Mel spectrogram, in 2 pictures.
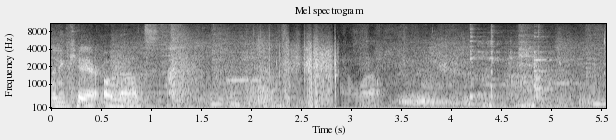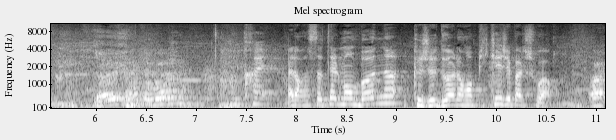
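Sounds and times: murmur of restaurant voices: 0.0 - 11.0.

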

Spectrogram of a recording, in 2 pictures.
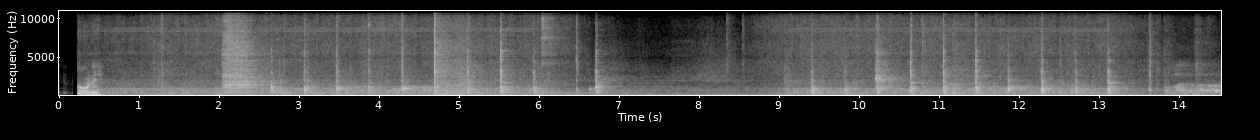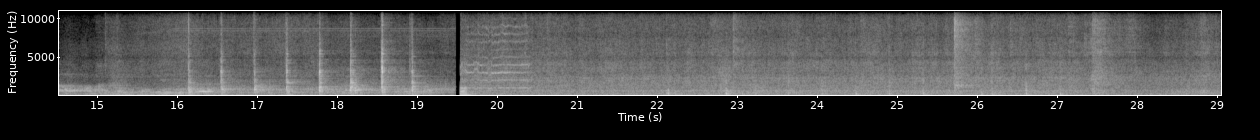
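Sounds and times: feeder machine running: 15.2 - 27.4.

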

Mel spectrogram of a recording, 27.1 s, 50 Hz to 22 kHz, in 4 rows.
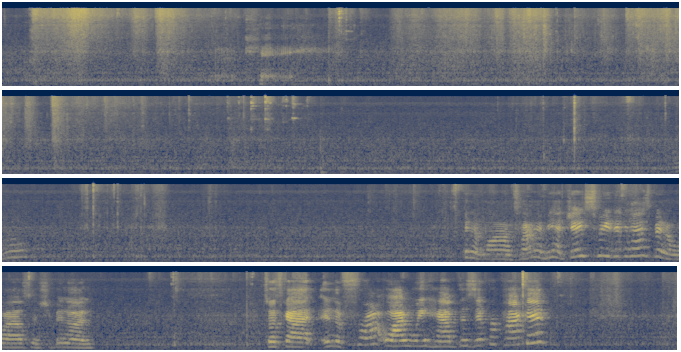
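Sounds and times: steady low hum: 0.0 - 27.0
handbag rustling: 3.2 - 9.8
metal hardware clinks: 8.9 - 9.9.

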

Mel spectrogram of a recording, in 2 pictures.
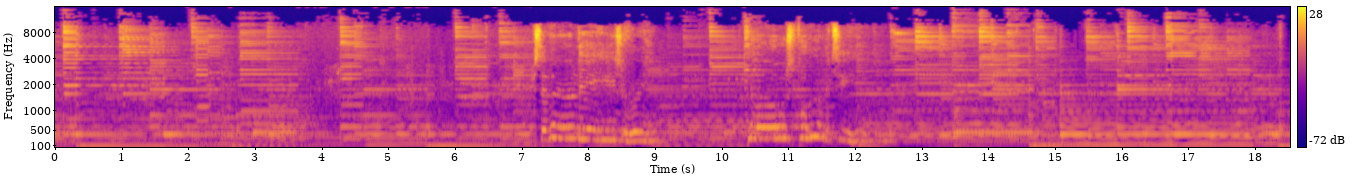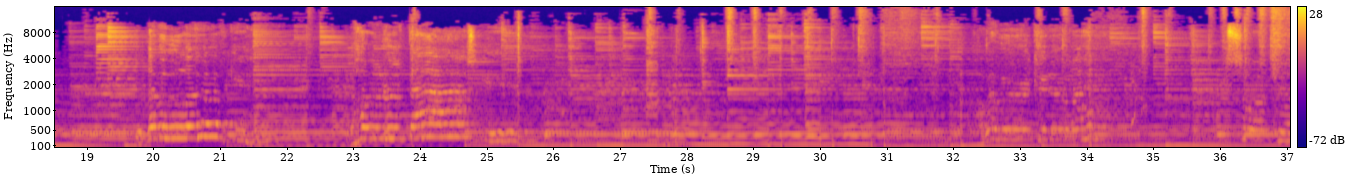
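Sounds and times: acoustic guitars strummed: 0.0 - 37.0
keyboard: 0.0 - 37.0
man singing: 6.9 - 12.9, 19.6 - 26.2, 31.9 - 35.0, 35.6 - 37.0.

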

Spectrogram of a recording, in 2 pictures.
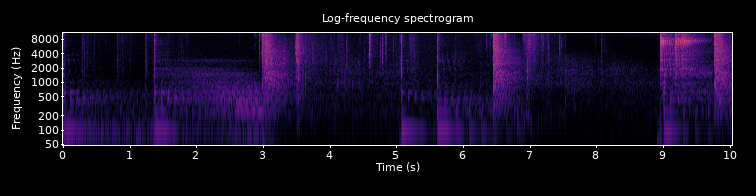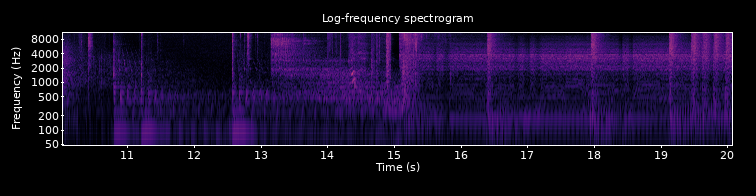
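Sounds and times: film score with pulsing bass: 0.0 - 3.4, 5.0 - 6.9, 10.6 - 20.0.

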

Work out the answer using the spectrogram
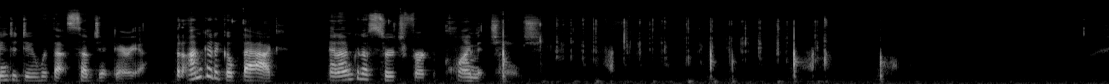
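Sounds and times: keyboard typing: 5.0 - 9.0.

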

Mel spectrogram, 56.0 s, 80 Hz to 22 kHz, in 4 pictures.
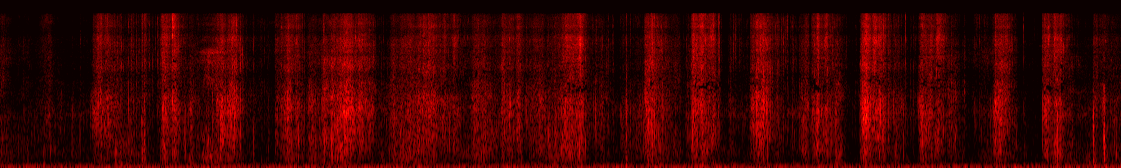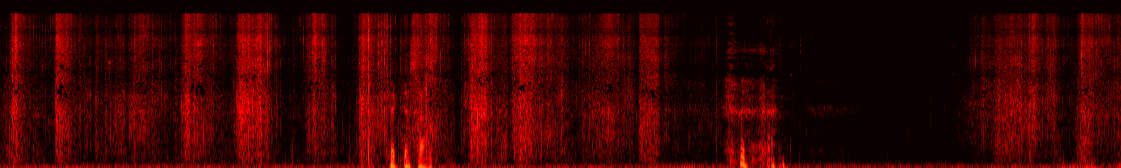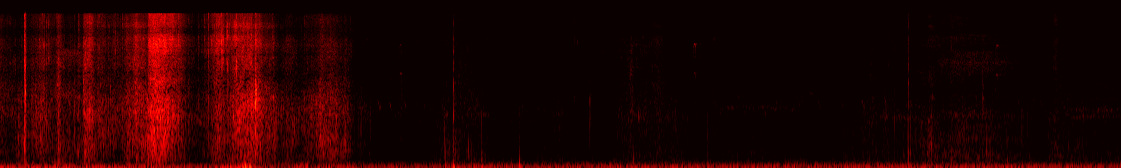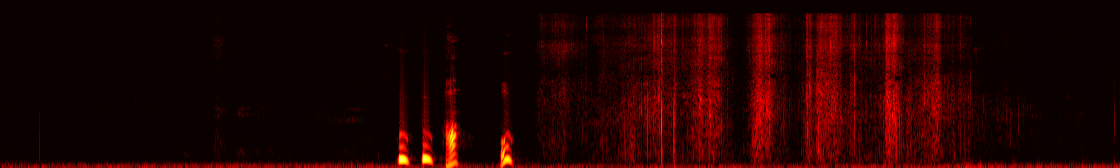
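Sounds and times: footsteps crunching dry leaves: 0.0 - 23.8, 25.8 - 32.7, 48.3 - 55.6.

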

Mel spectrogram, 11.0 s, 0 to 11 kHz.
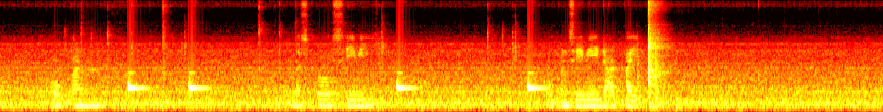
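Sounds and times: computer alert dings: 1.6 - 2.7, 5.0 - 5.3, 6.6 - 6.9.

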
